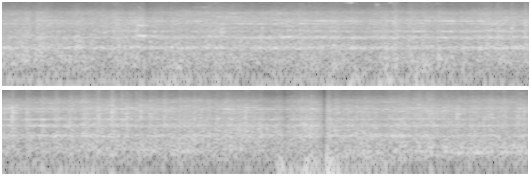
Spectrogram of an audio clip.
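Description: Freight cars of a passing CSX train rolling by close at speed: a steady rumble of steel wheels on rail with clicking over the rail joints and a faint steady ringing tone. One sharp bang stands out about eight and a half seconds in.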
